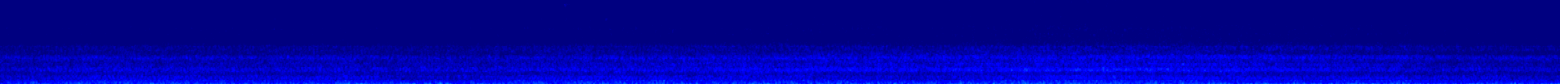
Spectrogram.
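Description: A truck engine rumbles close by as it is passed.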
